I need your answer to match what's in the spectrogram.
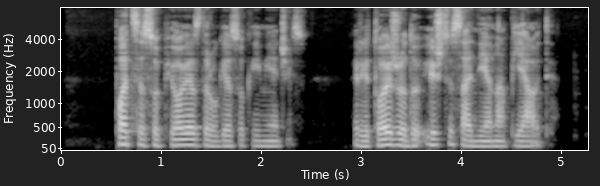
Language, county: Lithuanian, Marijampolė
